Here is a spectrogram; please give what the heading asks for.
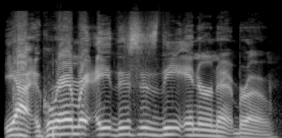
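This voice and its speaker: A man's voice: fairly high pitch, lively intonation, unhurried, a bit bright, no echo, studio quality. A male streamer chatting casually while building in a game, muttering to himself and calling his viewers "bro".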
